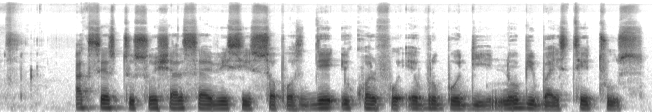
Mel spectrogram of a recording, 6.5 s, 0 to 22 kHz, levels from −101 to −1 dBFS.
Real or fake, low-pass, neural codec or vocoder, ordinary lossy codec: fake; 19.8 kHz; vocoder, 44.1 kHz, 128 mel bands every 256 samples, BigVGAN v2; none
